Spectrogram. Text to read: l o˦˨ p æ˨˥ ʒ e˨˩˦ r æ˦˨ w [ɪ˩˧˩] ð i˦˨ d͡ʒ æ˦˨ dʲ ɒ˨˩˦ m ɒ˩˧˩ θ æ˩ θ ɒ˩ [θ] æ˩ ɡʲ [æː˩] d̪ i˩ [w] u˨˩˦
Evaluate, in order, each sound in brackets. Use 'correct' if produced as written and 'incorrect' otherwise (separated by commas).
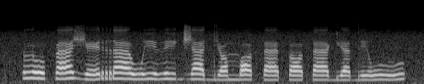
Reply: incorrect, correct, incorrect, correct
